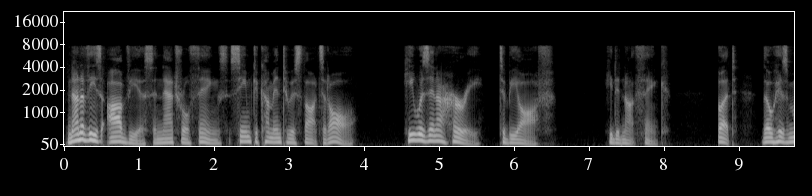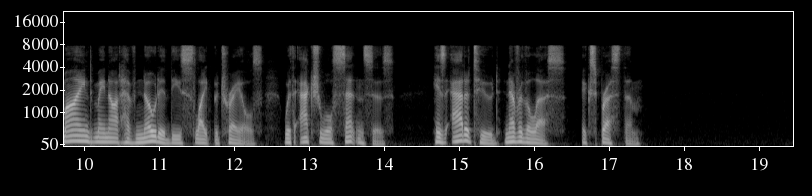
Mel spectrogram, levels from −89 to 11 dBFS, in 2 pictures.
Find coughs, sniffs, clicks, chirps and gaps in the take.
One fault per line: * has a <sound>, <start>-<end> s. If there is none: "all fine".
all fine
